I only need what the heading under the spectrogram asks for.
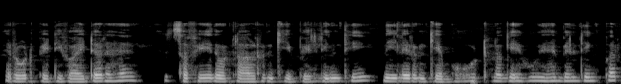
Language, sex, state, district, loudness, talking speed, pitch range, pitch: Hindi, male, Uttar Pradesh, Etah, -26 LUFS, 205 wpm, 140-165 Hz, 150 Hz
